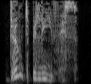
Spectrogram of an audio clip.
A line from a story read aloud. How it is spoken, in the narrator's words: murmured Miss Havisham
